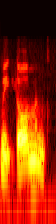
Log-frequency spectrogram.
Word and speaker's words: McDormand: Well, Frances McDermott, you know the movie star? She lives there with her husband. – Yeah, you mean Frances McDormand? – McDormand, that's it.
